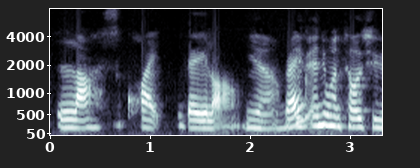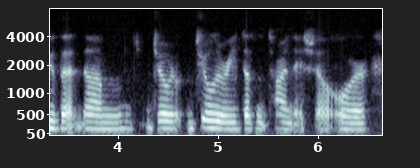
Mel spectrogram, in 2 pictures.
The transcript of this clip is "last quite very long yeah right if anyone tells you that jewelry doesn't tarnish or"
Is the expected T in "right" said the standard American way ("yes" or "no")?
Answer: no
